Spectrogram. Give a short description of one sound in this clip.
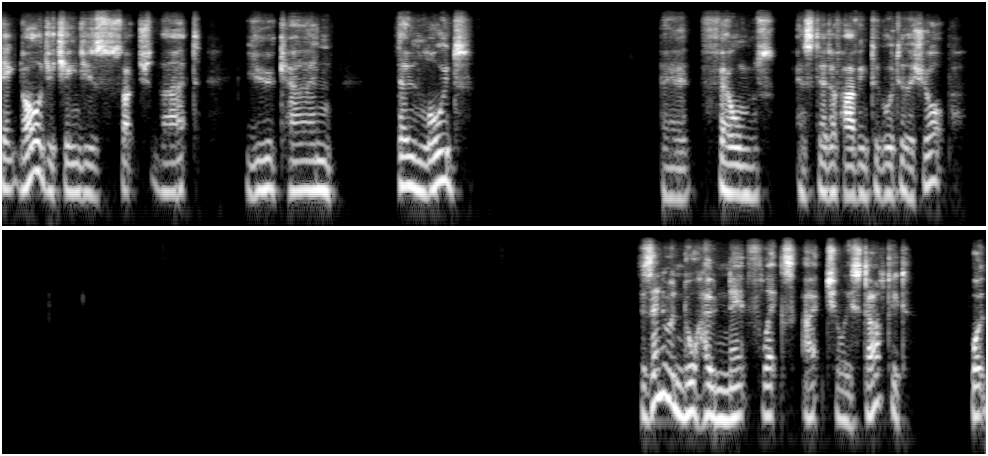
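A man speaks calmly over an online call, with pauses.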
